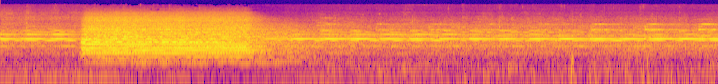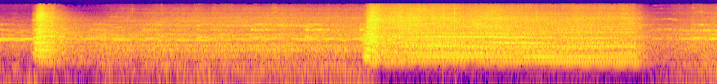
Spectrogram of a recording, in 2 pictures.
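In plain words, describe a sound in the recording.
A train horn blows loud, long blasts nearby.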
